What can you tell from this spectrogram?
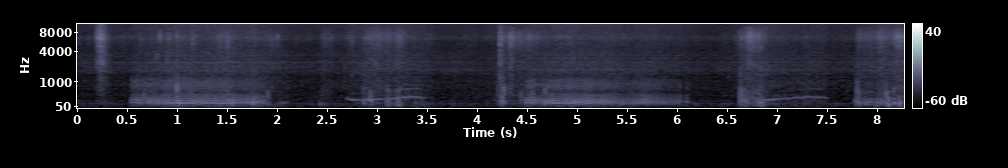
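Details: Snoring: two cycles of rumbling, fluttering snores, each followed by a soft whistling noise on breathing out, with quiet pauses between.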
